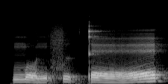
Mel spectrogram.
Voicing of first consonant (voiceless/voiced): voiced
